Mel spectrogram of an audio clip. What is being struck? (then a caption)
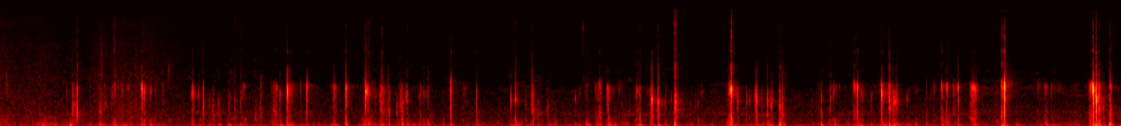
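Small plastic screw-top jar. A small, round green plastic hair gel jar with a yellow screw lid, solid and apparently full, is held upright on a fabric surface while fingertips and short nails tap and scratch its lid. The result is an irregular stream of quick, dry taps and scratchy rubs with a hollow midrange click and almost no ring.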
